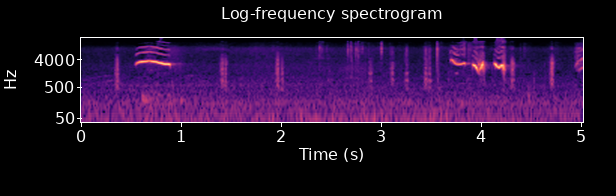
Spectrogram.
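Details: Medan greater green leafbird in energetic song: one clear downslurred whistle, a quiet stretch of soft ticks, then a quick cluster of loud twisting whistled notes.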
